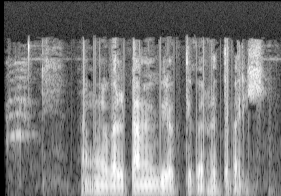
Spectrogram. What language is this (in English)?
Bangla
